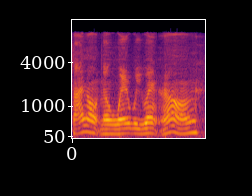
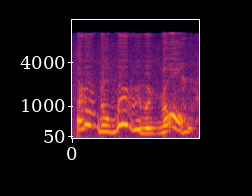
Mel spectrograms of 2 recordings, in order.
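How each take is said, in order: First: Low, rueful colonist voice; regretful interviewee. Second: Higher comic colonist voice; put-on interviewee voice. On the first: Acted. Colonist tells interviewer of losing the colony, low and rueful. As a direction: puzzle over the failure, pitched low. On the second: Second interviewee laments the lost colony, high comic voice. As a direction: lament it in an odd, raised character voice.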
